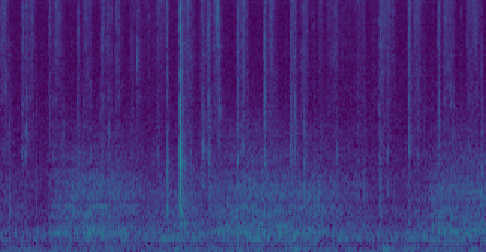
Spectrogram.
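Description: A deck of oracle cards being shuffled by hand: a faint, irregular run of soft card slaps and clicks, with one sharper snap a little before the halfway point.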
